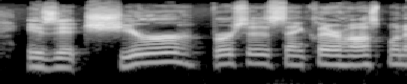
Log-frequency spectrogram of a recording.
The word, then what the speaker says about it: Pschirer: with the theme of butchering names, is it Pschirer versus St. Clair Hospital and everybody? It's Pschirer.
